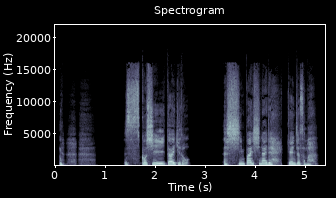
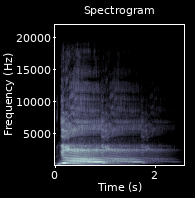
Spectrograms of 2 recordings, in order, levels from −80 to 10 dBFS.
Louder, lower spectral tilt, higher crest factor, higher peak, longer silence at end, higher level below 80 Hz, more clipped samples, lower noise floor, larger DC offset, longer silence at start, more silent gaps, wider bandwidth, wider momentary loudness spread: about the same, -15 LUFS vs -13 LUFS; first, -3.5 dB/octave vs -1 dB/octave; about the same, 16 dB vs 16 dB; about the same, 0 dBFS vs 0 dBFS; second, 0.2 s vs 0.75 s; first, -56 dBFS vs -66 dBFS; neither; first, under -90 dBFS vs -51 dBFS; neither; about the same, 0.1 s vs 0.05 s; first, 0.89-1.34 s, 2.75-3.33 s, 4.56-4.65 s vs none; about the same, 17 kHz vs 18 kHz; second, 14 LU vs 18 LU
